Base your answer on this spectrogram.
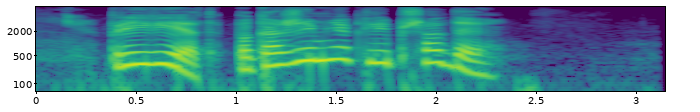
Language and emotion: Russian, positive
